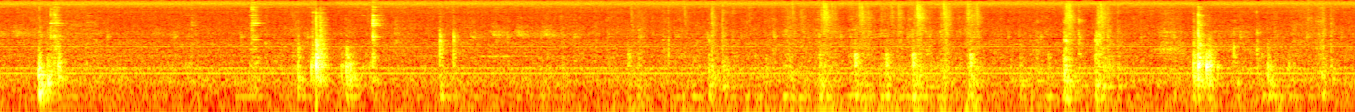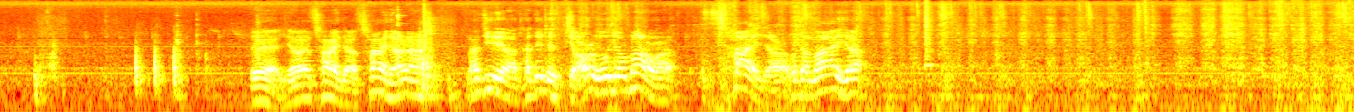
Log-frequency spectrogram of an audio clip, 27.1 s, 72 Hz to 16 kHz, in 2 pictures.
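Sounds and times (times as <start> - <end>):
tools knocking on workbench: 0.4 - 0.7, 14.9 - 15.7.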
